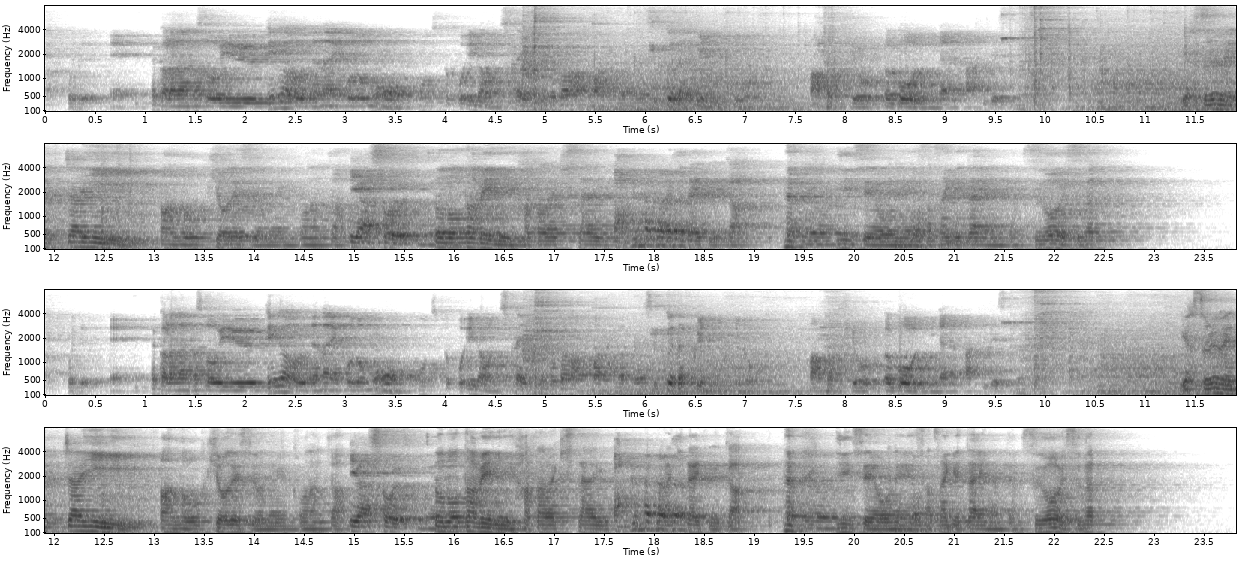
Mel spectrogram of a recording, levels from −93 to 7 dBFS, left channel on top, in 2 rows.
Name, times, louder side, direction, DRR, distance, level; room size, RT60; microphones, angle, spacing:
voice 1, 1.2-3.8 4.1-7.1 7.7-9.8 15.0-16.1 17.6-18.5 19.3-19.9 20.4-21.0, right 1 dB, 45° right, -1 dB, 1.1 m, -27 dB
Sliding door, 4.3-8.6 8.9-13.7, left 2 dB, 65° left, 1.0 m, -38 dB
voice 2, 11.4-14.9 15.8-17.6 18.0-18.9 19.3-22.4, right 3 dB, 75° right, 4 dB, 0.6 m, -25 dB
10.0 x 7.0 x 2.9 m, 1.5 s
head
